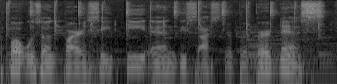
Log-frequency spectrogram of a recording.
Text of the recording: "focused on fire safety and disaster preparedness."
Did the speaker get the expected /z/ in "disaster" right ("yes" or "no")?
no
